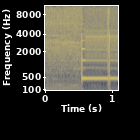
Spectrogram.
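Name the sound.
telephone ringback tone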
